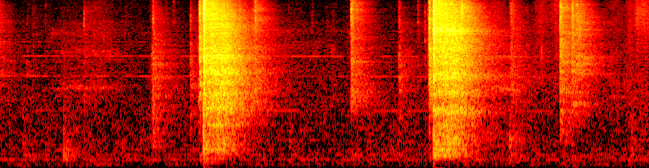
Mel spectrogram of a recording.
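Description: Staple gun firing twice, about two seconds apart, each shot a sharp snap that trails off over about half a second, driving staples through vinyl into a seat cushion. Fainter taps and rustles come in between.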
